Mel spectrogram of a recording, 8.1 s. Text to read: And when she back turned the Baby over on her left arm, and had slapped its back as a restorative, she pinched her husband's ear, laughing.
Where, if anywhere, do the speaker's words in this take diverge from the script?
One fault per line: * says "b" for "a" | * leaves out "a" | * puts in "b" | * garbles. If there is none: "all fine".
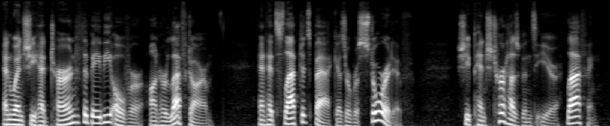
* says "had" for "back"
